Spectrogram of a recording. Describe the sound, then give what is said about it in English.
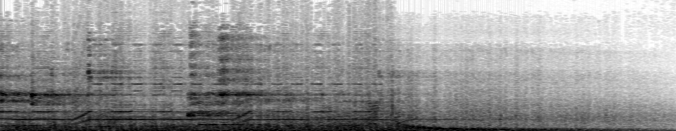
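A video game escape shuttle crash-lands: a loud, steady roaring rumble with high synthetic tones and short falling sweeps, which dies away toward the end. “Crash landing imminent.”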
